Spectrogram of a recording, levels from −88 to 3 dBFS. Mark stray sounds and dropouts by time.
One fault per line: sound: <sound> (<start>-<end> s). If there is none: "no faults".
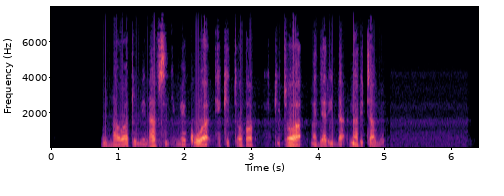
no faults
